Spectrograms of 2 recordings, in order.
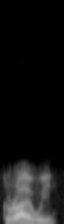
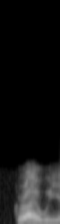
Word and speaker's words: Greiwe: No worries. It's Grywee. Grywee. It's a tough one. Gry rhymes with Y.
